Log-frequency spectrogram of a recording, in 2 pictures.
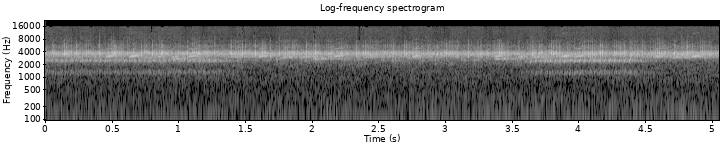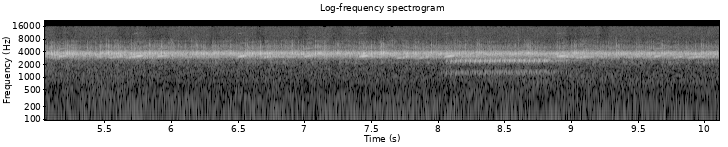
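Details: North Carolina swamp at night with tree frogs: a dense, unbroken high chorus carries three separate trilled calls, each under a second, spaced roughly four seconds apart.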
